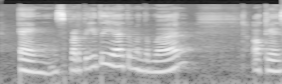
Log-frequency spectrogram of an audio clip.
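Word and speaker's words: 円: 500 Yen seperti itu Nah memang cara pengertiannya adalah Yen tapi untuk kanji Seperti ini cara bacanya adalah Ang seperti itu ya teman-teman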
